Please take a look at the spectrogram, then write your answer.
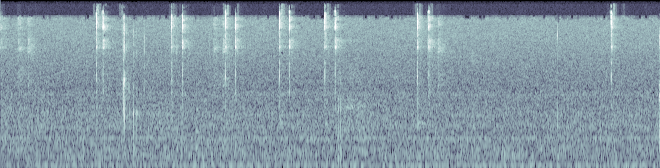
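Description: Sharp computer mouse clicks while working in Microsoft Word on a table, scattered irregularly as a series of close, faint taps over a quiet room hum.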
